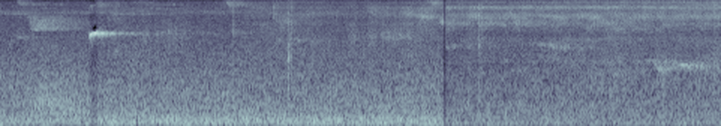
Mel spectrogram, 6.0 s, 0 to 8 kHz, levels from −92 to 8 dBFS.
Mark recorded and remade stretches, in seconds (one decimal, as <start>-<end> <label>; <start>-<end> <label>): 0.0-2.1 recorded; 2.1-6.0 remade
